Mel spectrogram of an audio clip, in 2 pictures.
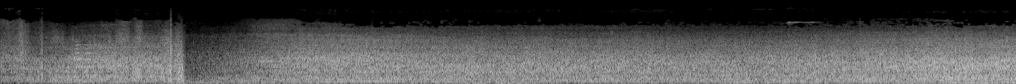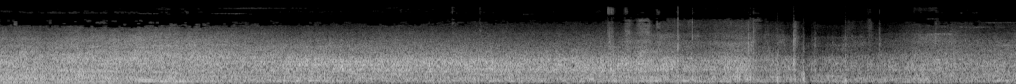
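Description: City street traffic: a steady wash of car and road noise that swells after a brief dip about two seconds in, is loudest through the middle and eases near the end.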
